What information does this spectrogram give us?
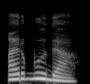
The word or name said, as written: ಅರಬೂತ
